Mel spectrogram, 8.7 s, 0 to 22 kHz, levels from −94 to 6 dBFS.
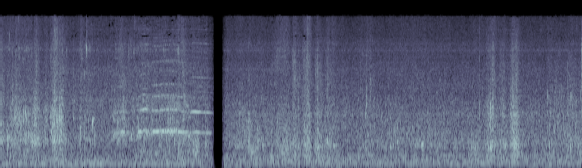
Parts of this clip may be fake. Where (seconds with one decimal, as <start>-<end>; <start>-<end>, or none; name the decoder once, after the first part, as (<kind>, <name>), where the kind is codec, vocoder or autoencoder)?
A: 6.9-7.8 (vocoder, BigVGAN v2)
